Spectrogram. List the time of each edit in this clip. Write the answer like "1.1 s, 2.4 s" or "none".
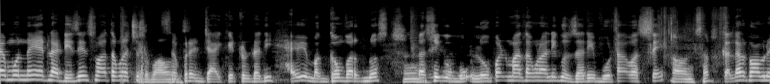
1.4 s

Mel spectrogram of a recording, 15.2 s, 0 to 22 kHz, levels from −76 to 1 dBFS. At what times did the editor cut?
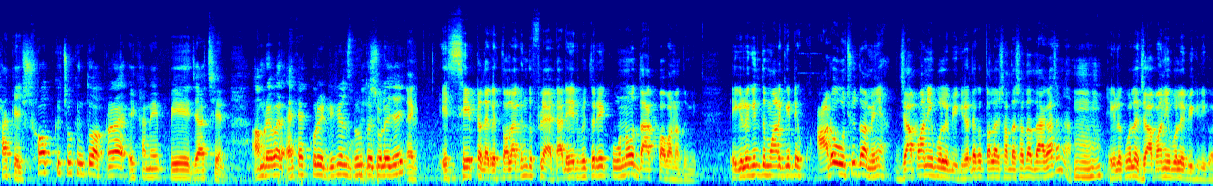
5.3 s

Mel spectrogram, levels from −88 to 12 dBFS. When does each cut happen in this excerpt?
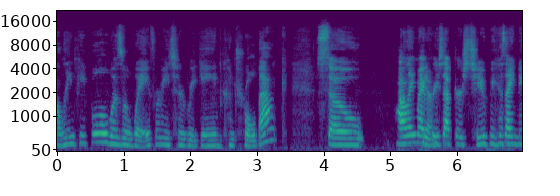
none

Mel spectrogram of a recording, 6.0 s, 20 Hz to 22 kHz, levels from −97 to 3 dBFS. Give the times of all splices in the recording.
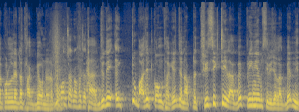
1.1 s

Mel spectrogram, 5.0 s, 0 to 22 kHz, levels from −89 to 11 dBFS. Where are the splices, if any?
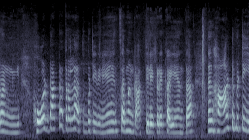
none

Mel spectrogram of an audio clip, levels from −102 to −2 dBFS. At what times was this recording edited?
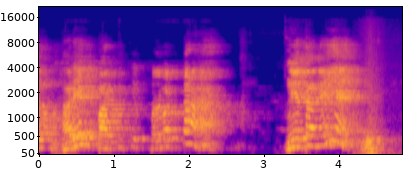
none

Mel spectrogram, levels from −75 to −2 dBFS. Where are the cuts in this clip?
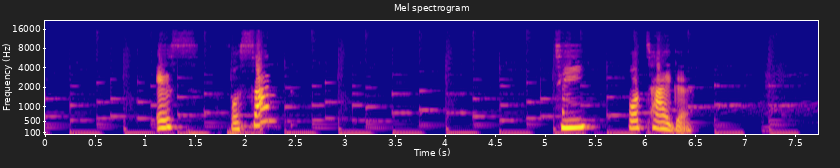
1.1 s, 2.3 s, 4.5 s, 6.5 s

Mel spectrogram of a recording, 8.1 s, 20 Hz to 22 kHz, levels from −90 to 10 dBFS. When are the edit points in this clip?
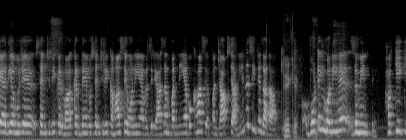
6.0 s

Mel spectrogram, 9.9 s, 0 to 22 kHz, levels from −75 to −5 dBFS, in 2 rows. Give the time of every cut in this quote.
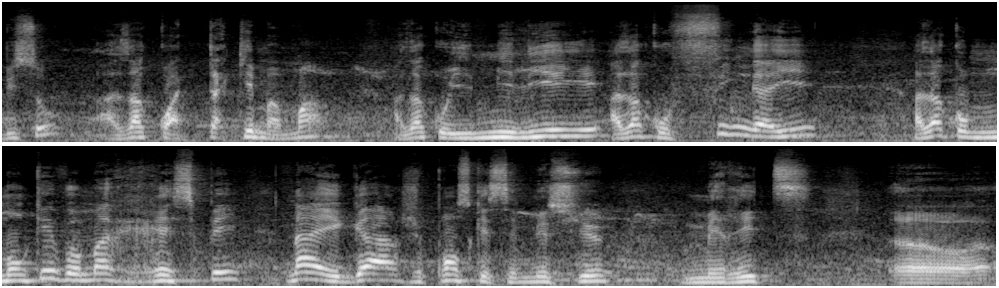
none

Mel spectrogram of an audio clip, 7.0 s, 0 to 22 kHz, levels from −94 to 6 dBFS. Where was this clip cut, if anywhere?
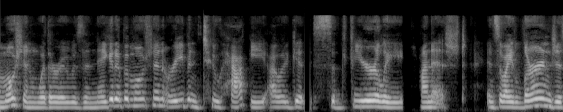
5.7 s

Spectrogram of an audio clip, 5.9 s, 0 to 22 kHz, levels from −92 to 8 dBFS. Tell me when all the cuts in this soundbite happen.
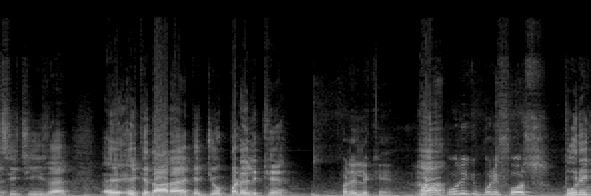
none

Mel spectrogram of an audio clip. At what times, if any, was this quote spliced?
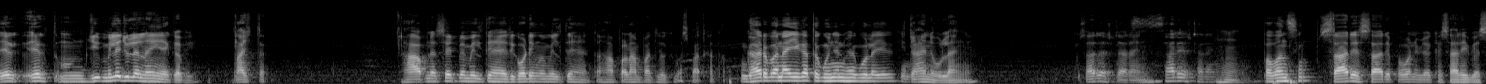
none

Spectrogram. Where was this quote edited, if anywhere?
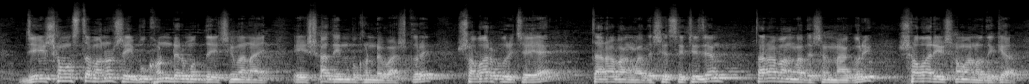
none

